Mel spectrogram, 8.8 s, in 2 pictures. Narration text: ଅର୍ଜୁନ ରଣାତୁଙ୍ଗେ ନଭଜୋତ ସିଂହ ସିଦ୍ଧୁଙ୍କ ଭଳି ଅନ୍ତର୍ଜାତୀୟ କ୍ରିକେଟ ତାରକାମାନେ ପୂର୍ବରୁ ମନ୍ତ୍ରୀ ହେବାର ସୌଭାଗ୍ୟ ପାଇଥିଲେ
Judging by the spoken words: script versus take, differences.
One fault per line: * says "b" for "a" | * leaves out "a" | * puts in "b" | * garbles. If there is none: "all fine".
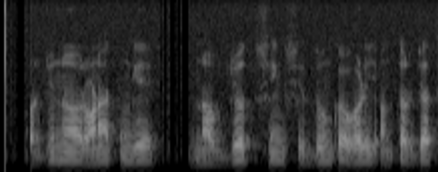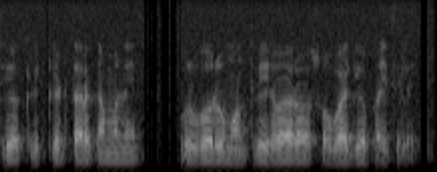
all fine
